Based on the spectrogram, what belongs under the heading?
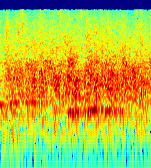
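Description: An audience in a church service welcomes people with a round of applause: steady, dense clapping that holds at an even, fairly loud level throughout, with a faint sustained tone or voice murmuring underneath.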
